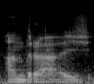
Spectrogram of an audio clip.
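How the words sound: It is said with a European Portuguese accent. "in Portugal"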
